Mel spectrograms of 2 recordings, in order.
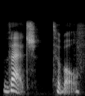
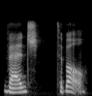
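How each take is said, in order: No difference in how they are said.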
